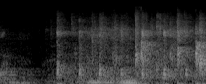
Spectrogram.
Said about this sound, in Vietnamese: xin một tràng vỗ tay ạ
